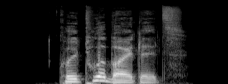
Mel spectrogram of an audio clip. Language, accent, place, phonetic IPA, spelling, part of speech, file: German, Germany, Berlin, [kʊlˈtuːɐ̯ˌbɔɪ̯tl̩s], Kulturbeutels, noun, De-Kulturbeutels.ogg
- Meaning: genitive singular of Kulturbeutel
